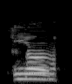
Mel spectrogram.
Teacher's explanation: Mula sebut lam, lepas tu rapat bibir untuk huruf mim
